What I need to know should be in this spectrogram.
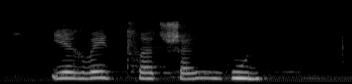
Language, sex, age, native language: Icelandic, male, 8, Icelandic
